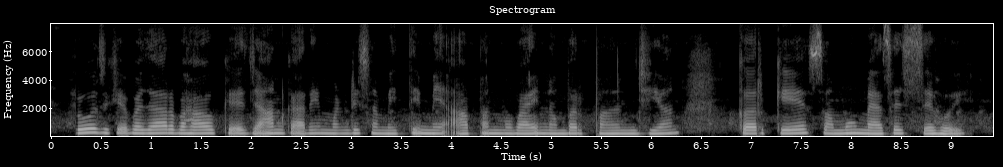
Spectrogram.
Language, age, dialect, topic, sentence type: Bhojpuri, 25-30, Northern, agriculture, question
